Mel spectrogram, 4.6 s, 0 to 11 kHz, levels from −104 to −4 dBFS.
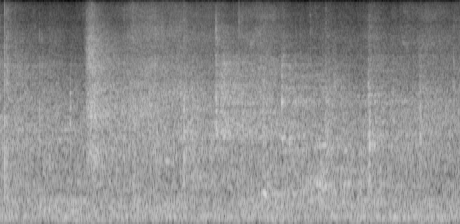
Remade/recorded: remade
